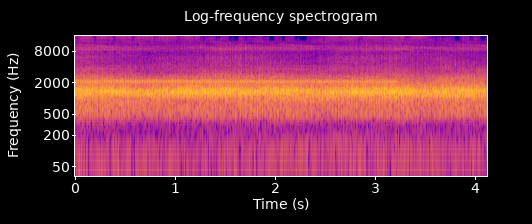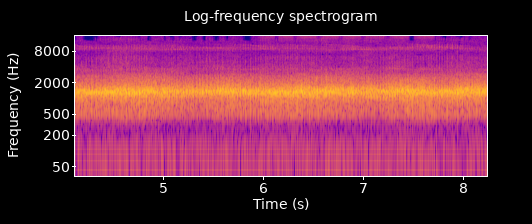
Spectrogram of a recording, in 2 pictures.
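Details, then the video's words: Frogs and toads in Mexico calling through the night, a steady, dense chorus of blended croaks in the middle range; a thin high-pitched tone lingers for the first three seconds, then only the massed amphibian voices continue. "Mexican Frogs & Toads Sounds"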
